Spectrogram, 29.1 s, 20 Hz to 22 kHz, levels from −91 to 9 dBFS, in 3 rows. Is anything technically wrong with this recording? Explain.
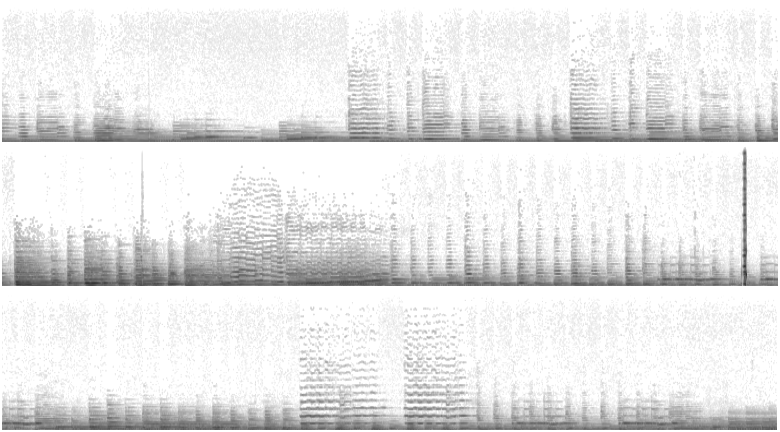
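Yes. Two kinds of fault are present in this music.

MP3 compression, throughout: the treble is cut off and the upper detail swirls and turns watery, with metallic chirps on bright sounds and smeared attacks. This is likely heavy MP3 encoding, where a bitrate near 64 kbps forces the encoder to drop the top band and switch weak frequency components on and off between frames.

Damaged data in a compressed stream, at 1.84 to 1.86 s, 11.45 to 11.48 s and 18.93 to 19.02 s: corrupted bytes make the decoder misread frames and lose sync until it finds the next frame header. Each spot is a short squawk or blip, and the last is the longest at about 90 ms.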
